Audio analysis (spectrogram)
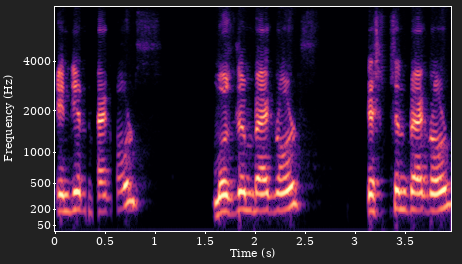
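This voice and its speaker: This man speaks at a high pitch. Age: 60s. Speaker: pastor and chaplain. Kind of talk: video call discussion. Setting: video call.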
